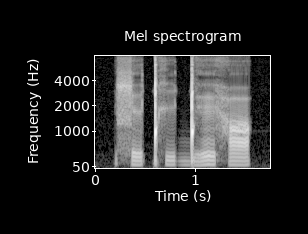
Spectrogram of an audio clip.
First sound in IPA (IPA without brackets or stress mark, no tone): ɬ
